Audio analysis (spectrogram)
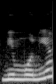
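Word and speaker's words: pneumonia: NEUMONIA निमोनिया होता है, लेकिन निमोनिया पी से स्टार्ट होता है। तो पी से स्टार्ट होता है ये लोगों को नहीं पता होता है क्योंकि पी साइलेंट होता है।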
